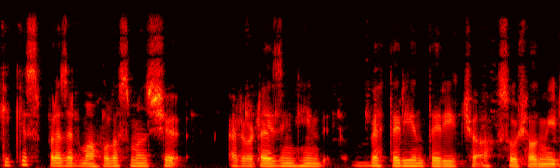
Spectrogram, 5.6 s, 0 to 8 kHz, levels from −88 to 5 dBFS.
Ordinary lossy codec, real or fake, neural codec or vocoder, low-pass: none; real; none; 7.2 kHz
